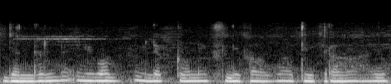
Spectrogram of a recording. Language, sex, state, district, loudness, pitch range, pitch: Hindi, male, Madhya Pradesh, Dhar, -14 LUFS, 150-160 Hz, 155 Hz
